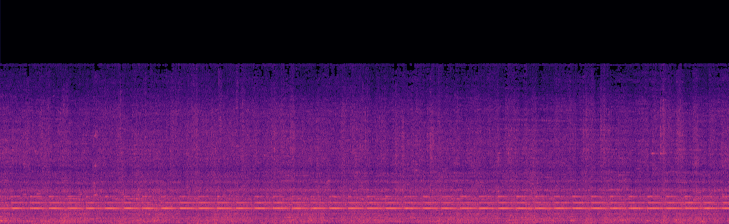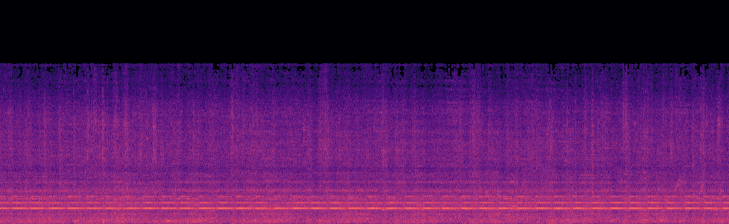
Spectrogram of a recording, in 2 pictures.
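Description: Coal train of hopper wagons rolling past at speed: a continuous rushing rumble of wheels on rail with a small regular pulse. A steady high-pitched ringing tone stands out over it.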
